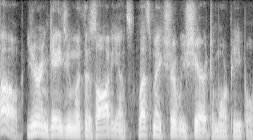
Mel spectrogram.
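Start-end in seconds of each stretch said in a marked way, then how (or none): none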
